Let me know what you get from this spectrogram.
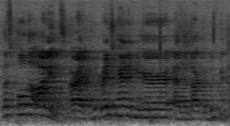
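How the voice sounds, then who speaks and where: A man's voice: high-pitched, expressive, fast talker, background noise. A man hosting a convention panel, talking loosely with many fillers. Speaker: panel host. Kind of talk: casual presentation. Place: large convention hall. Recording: echoey hall, distant mic.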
